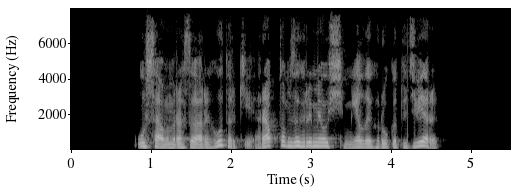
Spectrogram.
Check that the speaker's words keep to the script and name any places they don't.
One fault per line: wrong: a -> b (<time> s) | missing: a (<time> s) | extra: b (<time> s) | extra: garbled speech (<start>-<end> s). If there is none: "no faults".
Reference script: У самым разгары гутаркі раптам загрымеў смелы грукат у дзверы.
no faults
